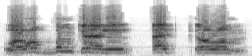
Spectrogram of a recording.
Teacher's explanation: کاف لائٹ سے ساؤنڈ آئے گا، قلقلہ نہیں کرنا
